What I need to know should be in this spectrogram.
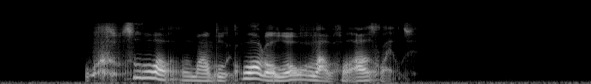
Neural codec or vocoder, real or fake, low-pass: autoencoder, 22.05 kHz, a latent of 192 numbers a frame, VITS, trained on many speakers; fake; 7.2 kHz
